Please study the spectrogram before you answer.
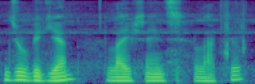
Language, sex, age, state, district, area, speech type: Nepali, male, 45-60, West Bengal, Darjeeling, rural, spontaneous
